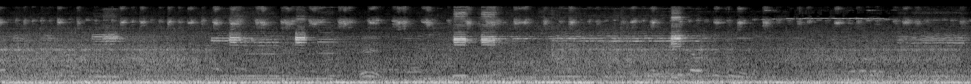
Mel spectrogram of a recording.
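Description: Motorcycle engines rumble close by in slow traffic.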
